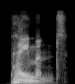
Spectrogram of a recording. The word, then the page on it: payment: British English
